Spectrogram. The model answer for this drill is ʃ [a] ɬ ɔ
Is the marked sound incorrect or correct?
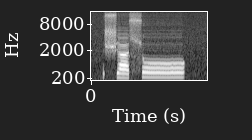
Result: correct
